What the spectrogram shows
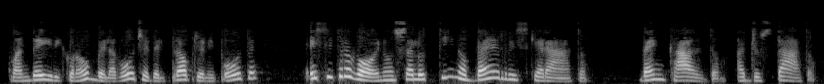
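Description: A woman giving an expressive audiobook narration of a classic novel. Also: fairly low pitch, vocal fry, husky, dry recording, dull audio. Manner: expressive, animated reading.

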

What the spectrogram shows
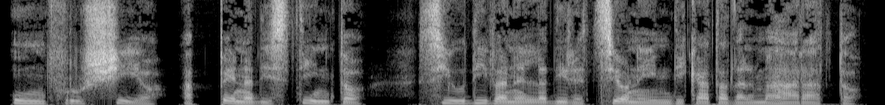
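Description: A man reading an adventure novel aloud as an audiobook narrator, in a measured, suspenseful manner. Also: mid-range voice, steady tone, no echo, clean studio sound.

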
